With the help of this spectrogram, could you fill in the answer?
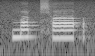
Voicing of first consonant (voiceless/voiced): voiced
